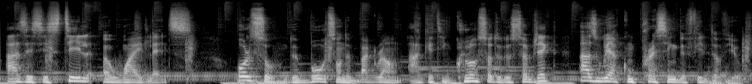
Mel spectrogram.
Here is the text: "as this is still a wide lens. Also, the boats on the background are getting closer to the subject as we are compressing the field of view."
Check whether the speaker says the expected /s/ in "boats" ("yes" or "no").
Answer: yes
